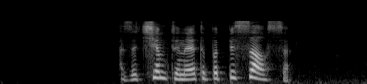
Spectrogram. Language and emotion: Russian, angry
